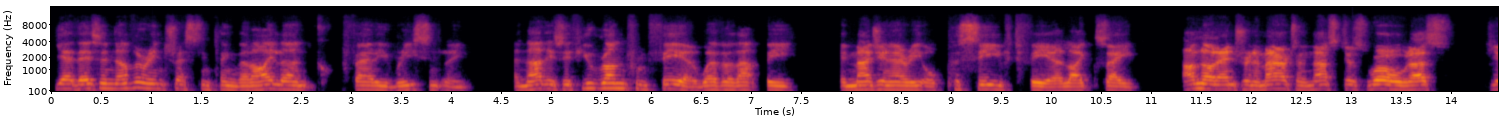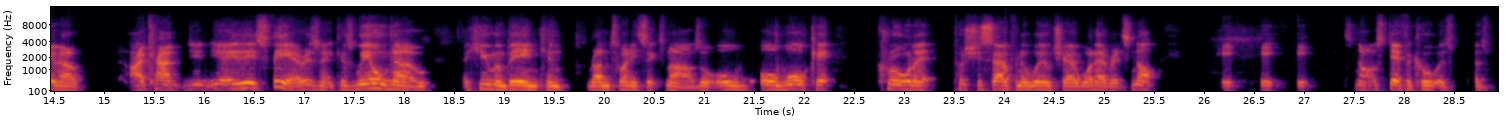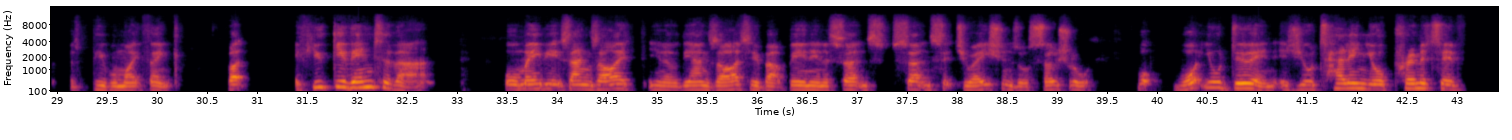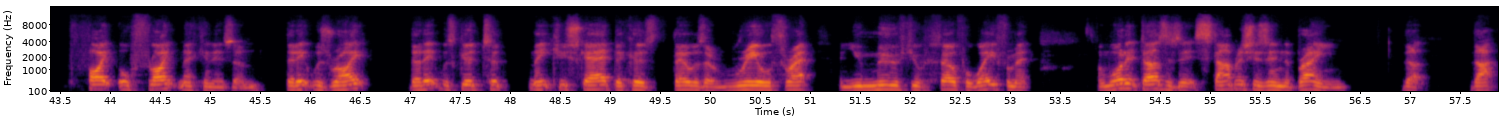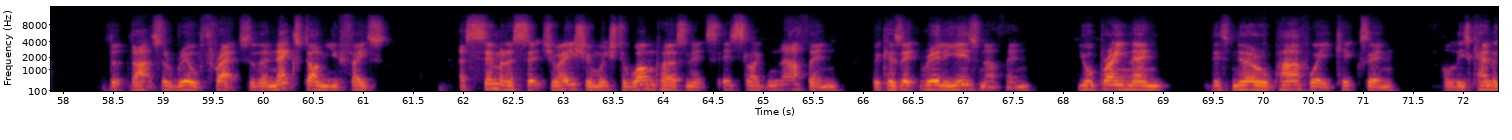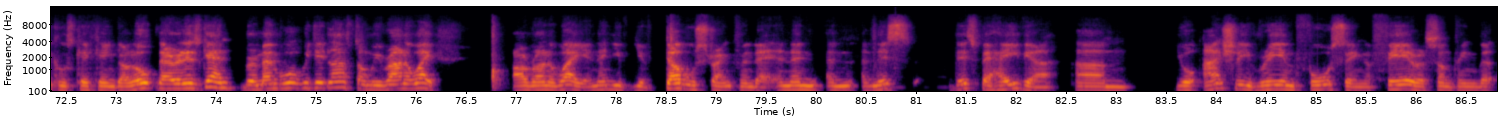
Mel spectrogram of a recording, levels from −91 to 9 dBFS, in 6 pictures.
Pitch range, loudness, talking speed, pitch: 125-155 Hz, -27 LUFS, 165 wpm, 135 Hz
